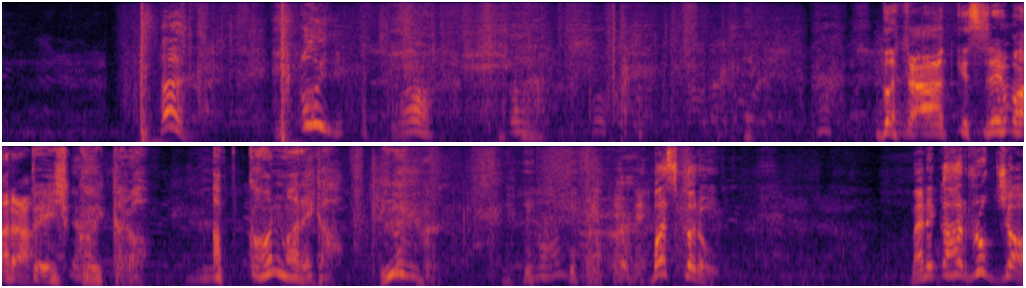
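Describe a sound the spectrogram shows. Several men jeer and shout mockingly.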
